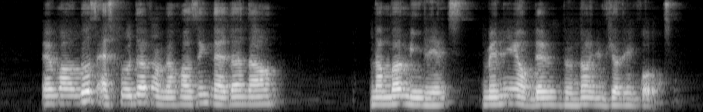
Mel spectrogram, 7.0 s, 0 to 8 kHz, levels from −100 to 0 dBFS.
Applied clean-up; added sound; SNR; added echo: neural mask model DeepFilterNet 3.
